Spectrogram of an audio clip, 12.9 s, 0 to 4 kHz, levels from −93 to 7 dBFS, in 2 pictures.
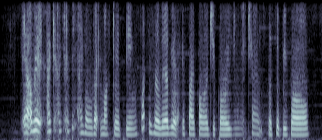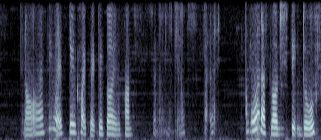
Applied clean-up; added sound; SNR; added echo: neural separator model SepFormer WHAMR!.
